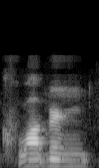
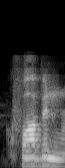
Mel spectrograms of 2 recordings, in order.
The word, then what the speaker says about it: Quabbin: the end at the carbon quadron okay and pronounce it correctly Quabbin Reservoir and I really like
